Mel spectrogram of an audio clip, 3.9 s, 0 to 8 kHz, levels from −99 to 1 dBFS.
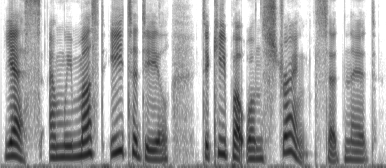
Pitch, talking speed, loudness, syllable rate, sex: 200 Hz, 215 wpm, -19 LUFS, 4.6 syllables/s, female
